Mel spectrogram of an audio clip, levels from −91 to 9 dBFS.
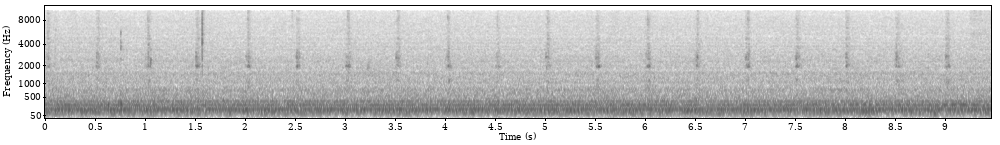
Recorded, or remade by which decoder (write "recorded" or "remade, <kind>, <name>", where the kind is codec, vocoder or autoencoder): remade, vocoder, Vocos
